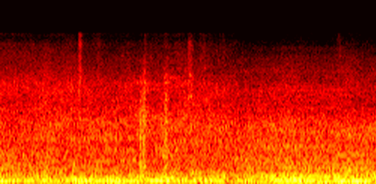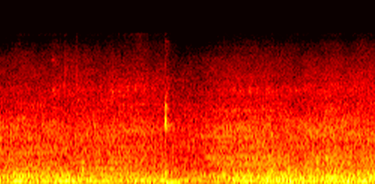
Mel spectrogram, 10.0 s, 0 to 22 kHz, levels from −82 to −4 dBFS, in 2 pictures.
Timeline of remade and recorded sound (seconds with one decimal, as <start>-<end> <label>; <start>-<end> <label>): 0.0-2.1 remade; 2.1-4.6 recorded; 4.6-5.9 remade; 5.9-8.6 recorded; 8.6-10.0 remade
